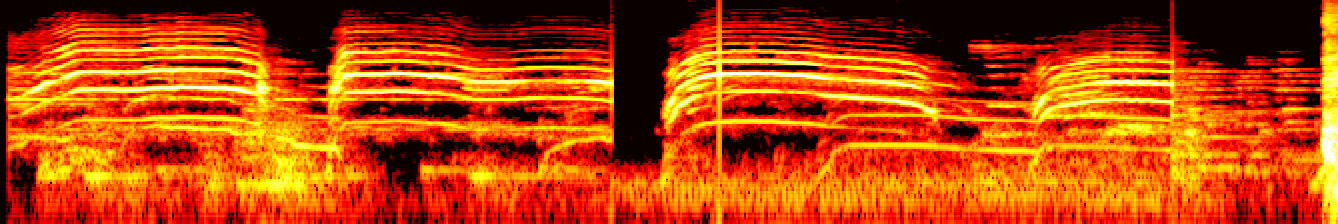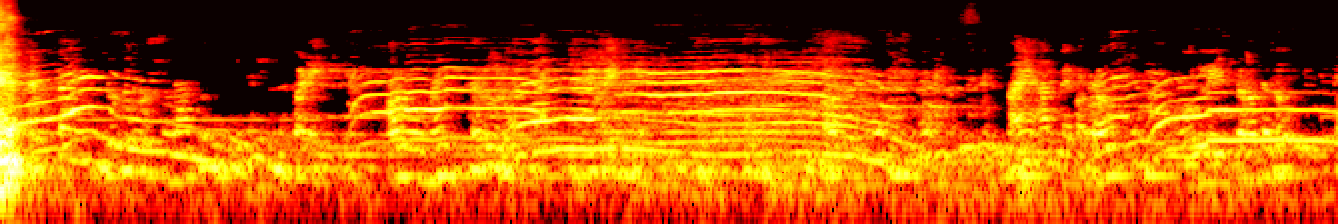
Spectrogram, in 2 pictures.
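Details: Two wild cats facing each other in a tense encounter, trading long harmonic yowls that rise and fall in drawn-out wails, with a sharp knock near the middle and a quieter, wavering, overlapping moan afterward.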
